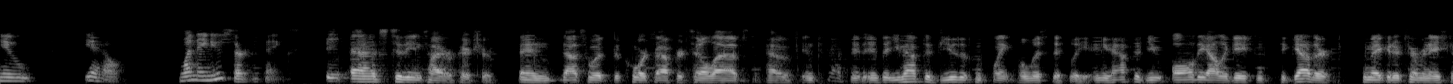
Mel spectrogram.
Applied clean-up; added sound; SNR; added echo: neural mask model DeepFilterNet 3.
